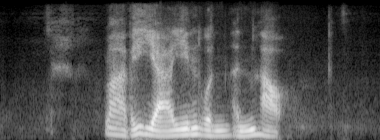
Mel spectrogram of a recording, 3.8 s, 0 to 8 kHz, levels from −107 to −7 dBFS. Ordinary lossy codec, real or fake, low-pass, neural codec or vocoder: Opus, 32 kbps; fake; 7.2 kHz; codec, 16 kHz in and 24 kHz out, 0.6 kbps, FocalCodec, streaming, 2048 codes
